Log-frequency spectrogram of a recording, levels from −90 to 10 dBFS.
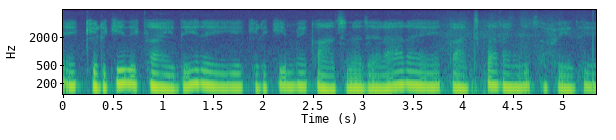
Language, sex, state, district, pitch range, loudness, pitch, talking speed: Hindi, female, Chhattisgarh, Jashpur, 160-175 Hz, -14 LUFS, 165 Hz, 200 wpm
